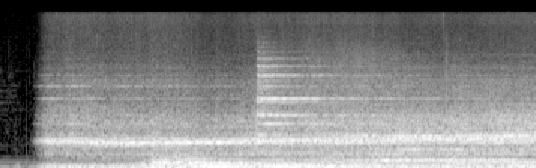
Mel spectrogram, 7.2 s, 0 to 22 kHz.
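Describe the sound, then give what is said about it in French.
Small bells ring out at the start of a song released in 1967, their bright chiming sustained over a steady musical drone. A second layer of shimmering bell tones enters partway through. No one speaks. “Avec les petites cloches au début qui vont bien.”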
